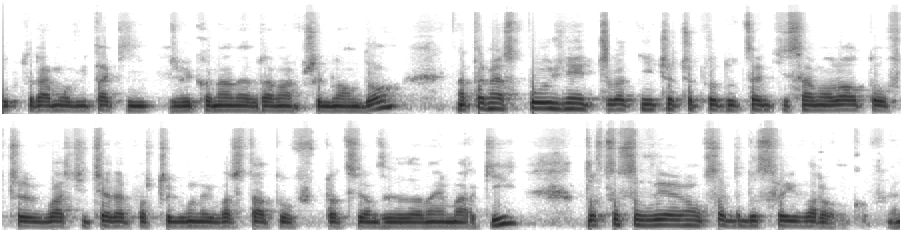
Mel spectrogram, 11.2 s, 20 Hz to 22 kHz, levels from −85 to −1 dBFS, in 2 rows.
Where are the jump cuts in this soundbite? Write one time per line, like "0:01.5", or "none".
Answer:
0:01.0
0:03.8
0:05.6
0:10.2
